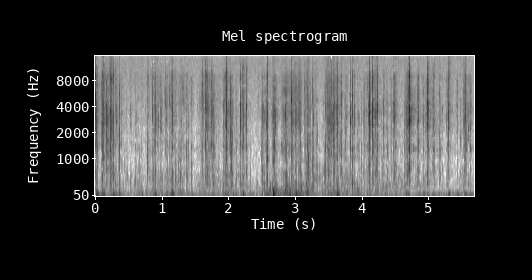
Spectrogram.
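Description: A full-size black plastic computer keyboard is held upright by the microphone while fingertips tap and press its plastic keys. The result is a rapid, irregular run of short, dry clicks, each with a bright edge over a low thump, and no ring after the taps.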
